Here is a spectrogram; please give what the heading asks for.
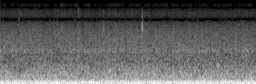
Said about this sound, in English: A little rainy today.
